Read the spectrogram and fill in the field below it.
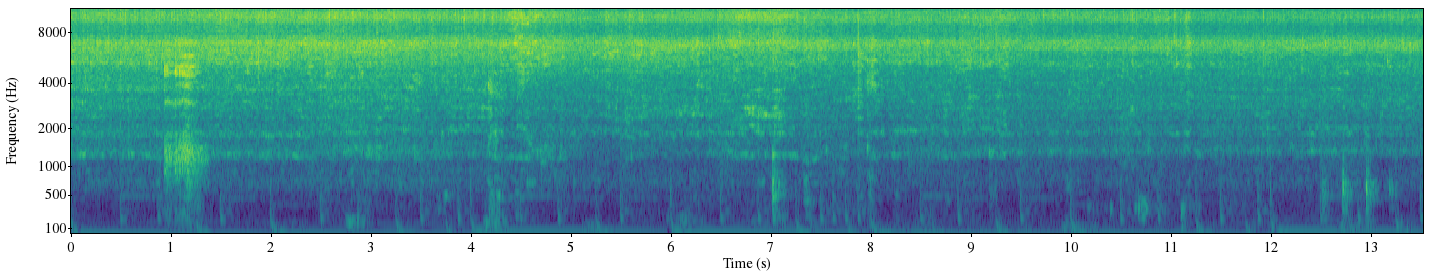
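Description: Chicken frying in a pan for a Punjabi chicken gravy, a steady soft sizzle with intermittent clicks and scrapes of stirring, moderately quiet and with no talk.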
